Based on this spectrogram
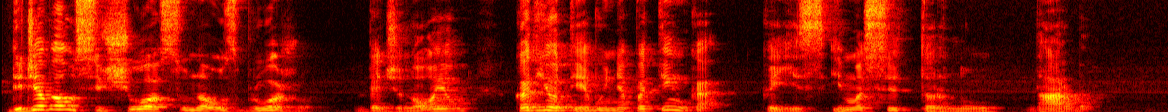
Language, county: Lithuanian, Tauragė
